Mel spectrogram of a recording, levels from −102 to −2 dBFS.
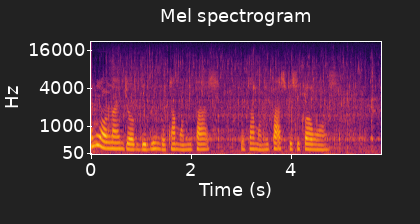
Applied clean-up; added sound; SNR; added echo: none; Sink (filling or washing); 15 dB; none.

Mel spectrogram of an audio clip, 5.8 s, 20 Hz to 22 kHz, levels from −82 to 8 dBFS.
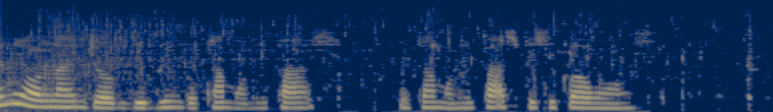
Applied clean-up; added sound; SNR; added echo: classical method spectral subtraction.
